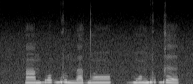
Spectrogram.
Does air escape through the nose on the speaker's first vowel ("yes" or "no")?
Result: yes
